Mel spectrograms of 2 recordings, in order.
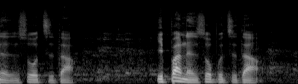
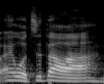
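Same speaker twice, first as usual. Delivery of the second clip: higher, louder call from the crowd; congregation calling back; 6 semitones higher, 7 dB louder than usual. Retold or imitated. The crowd calls out again that they know, higher and louder. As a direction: answer together like a playful audience.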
